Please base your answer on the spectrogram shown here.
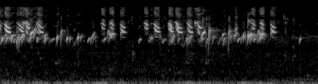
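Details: European goldfinch song, described as structured music with a beginning and end: bright twittering phrases high in pitch, quick chirps and trills in bursts separated by brief pauses.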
